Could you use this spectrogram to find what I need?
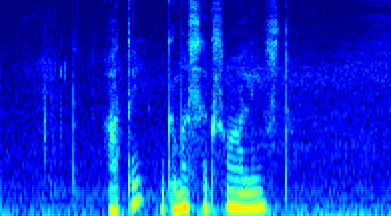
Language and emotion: Russian, neutral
